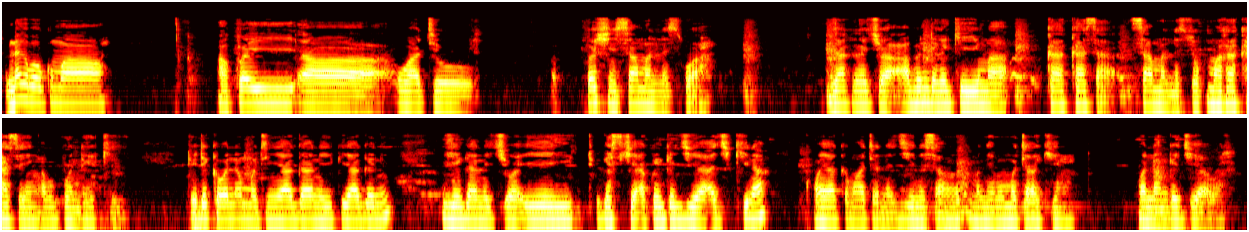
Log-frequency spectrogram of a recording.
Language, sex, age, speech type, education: Hausa, male, 30-45, spontaneous, tertiary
